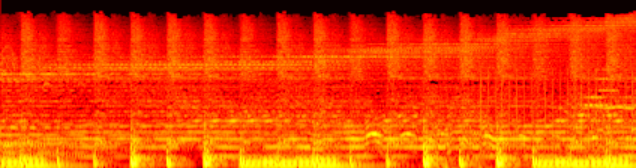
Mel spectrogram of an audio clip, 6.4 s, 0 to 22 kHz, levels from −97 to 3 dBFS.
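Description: From 4.8 s to 6.33 s, a train of clicks rides over the music: about twenty sharp, near-identically shaped ticks, evenly spaced at 13.8 per second and standing roughly 10 dB above the music. The likely cause is electrical interference from nearby equipment or a faulty connection or power supply injecting repeated pulses. Unlike random crackle, these clicks keep one shape and a steady pace. At this rate they stay distinct as ticking rather than fusing into a buzz.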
